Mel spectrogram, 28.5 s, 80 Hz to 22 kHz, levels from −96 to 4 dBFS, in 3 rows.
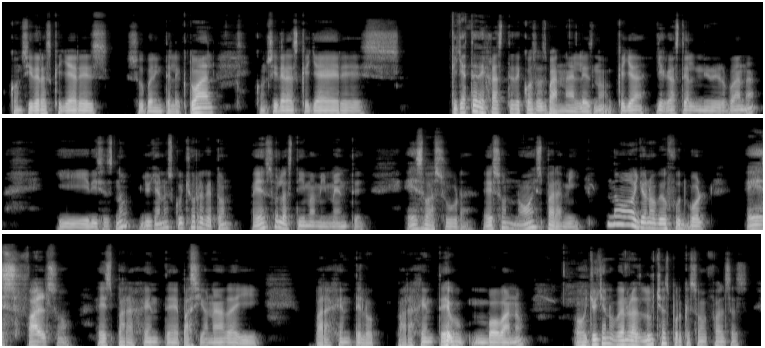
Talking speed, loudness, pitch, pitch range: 150 wpm, -28 LUFS, 100 Hz, 90-115 Hz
